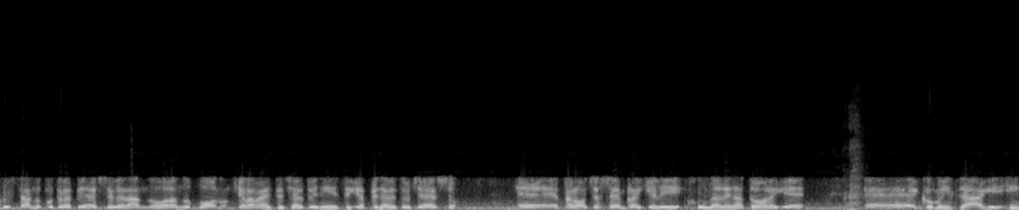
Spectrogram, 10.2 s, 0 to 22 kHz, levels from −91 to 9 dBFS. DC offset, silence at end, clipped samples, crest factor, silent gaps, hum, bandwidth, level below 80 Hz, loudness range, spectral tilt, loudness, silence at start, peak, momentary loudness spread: under 0.1%; 0 s; under 0.1%; 14 dB; none; none; 3.7 kHz; -68 dBFS; 1 LU; -8 dB/octave; -24 LUFS; 0 s; -10 dBFS; 7 LU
